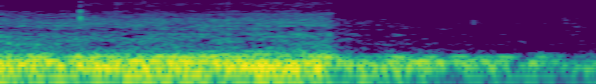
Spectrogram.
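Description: A low rumble that fades away over the two seconds.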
